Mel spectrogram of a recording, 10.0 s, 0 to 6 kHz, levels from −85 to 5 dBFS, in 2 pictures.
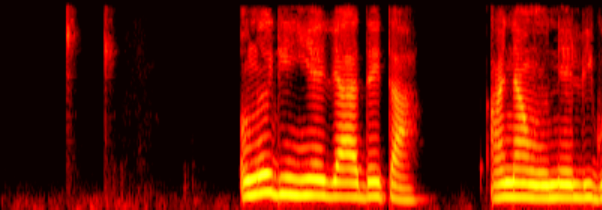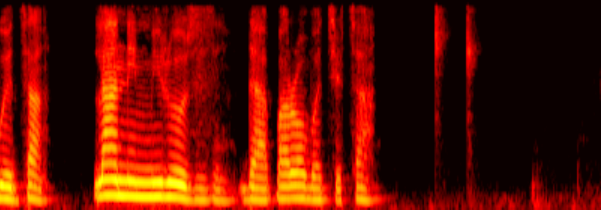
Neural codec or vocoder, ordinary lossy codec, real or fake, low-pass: codec, 24 kHz, 0.9 kbps, WavTokenizer, medium speech release version 1; none; fake; 5.4 kHz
